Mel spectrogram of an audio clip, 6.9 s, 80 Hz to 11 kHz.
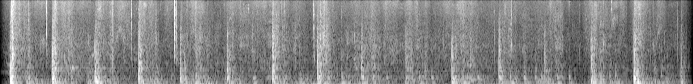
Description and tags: SonicSnap HKBE 09
Jumping on top of a table. Yes, this school is wild :)
Belgium, Ghent, Het-Klaverblad, SonicSnap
